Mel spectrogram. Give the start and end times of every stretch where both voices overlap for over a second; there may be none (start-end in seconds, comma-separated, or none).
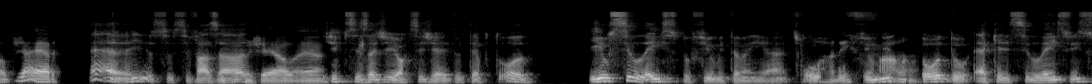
8.0-9.3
